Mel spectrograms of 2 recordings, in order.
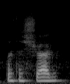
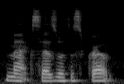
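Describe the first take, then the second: First: "shrug" said correctly as shrug, fixing the slip; corrected word. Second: "scrub" read by mistake, said as skrub; misread word. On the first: Narrator corrects the misread word: "shrug" said clearly. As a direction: reread with "shrug" pronounced properly. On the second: Narrator misreads the line: "scrub" spoken plainly. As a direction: narrator slips, reading "scrub" for shrug. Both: Real, not acted.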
